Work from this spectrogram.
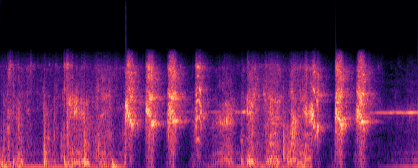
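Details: Puppy barking: a rapid run of short, sharp, high-pitched yaps, several each second, some stacked close together, ending in a brief thin whine, over a steady low hum.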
